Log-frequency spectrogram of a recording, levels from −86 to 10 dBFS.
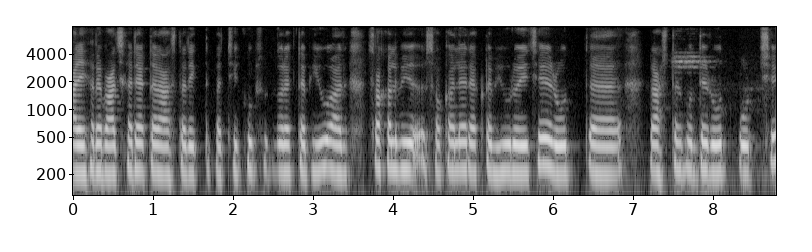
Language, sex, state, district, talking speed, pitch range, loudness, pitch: Bengali, female, Odisha, Khordha, 165 wpm, 205-220 Hz, -16 LUFS, 210 Hz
